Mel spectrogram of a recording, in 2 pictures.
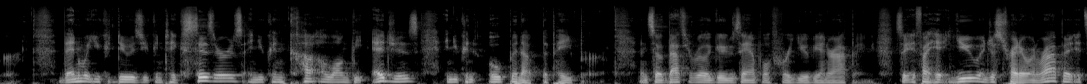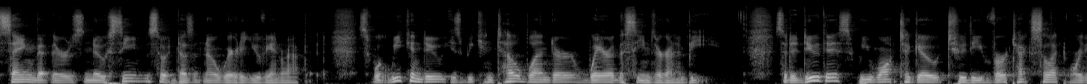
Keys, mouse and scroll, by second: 3.2 middle click, 4.0-5.2 scroll down 2, 5.8 shift+middle click, 5.8-6.7 shift+scroll up 2, 8.2-9.4 shift+scroll up 2, 9.4 u, 10.0-11.0 drag, 17.6-21.7 middle drag, 17.7-18.3 scroll up 1, 18.3-21.7 scroll up 1.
